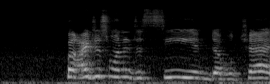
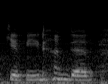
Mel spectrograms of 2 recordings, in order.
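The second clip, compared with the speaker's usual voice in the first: usual speaking voice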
